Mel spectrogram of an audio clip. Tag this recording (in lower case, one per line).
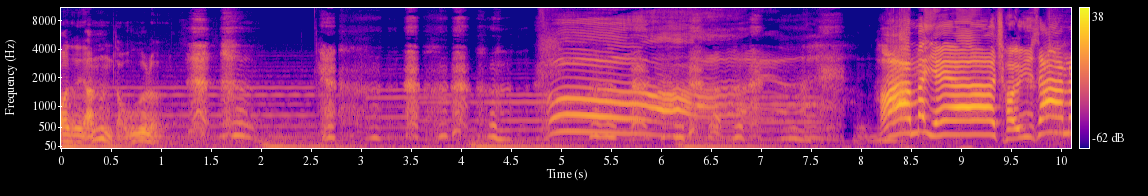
music
speech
